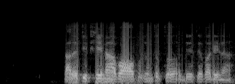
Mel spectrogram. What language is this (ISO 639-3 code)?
ben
